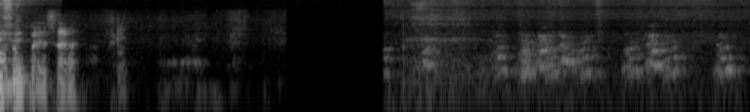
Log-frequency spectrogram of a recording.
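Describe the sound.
A quick burst of loud, sharp dog barks opens, followed by a few fainter yips, then a pause and a stretch of muffled, voice-like sound in the background.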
